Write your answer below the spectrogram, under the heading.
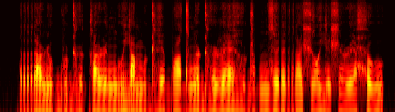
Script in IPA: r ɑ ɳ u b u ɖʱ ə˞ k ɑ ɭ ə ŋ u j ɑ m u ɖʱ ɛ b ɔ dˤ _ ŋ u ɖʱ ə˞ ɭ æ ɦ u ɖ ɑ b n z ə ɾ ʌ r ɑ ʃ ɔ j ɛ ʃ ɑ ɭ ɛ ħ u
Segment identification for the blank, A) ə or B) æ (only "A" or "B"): A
